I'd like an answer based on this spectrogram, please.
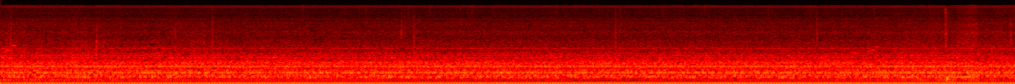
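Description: Steady hiss with a constant electrical hum of two fixed tones, and a couple of faint ticks near the end.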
